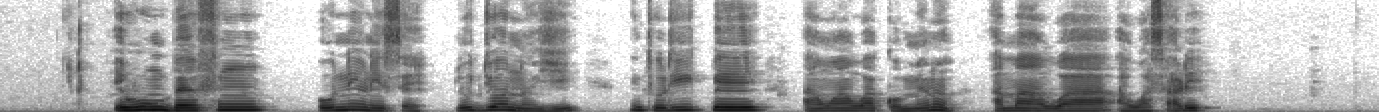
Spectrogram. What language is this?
Yoruba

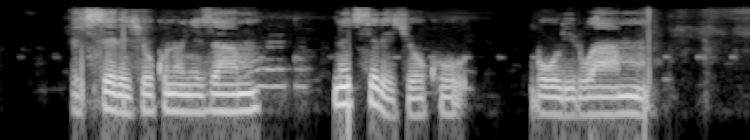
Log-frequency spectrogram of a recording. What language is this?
Ganda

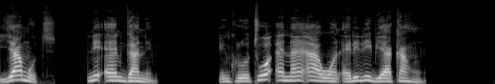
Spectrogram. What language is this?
Akan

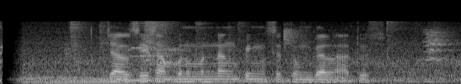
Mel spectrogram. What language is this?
Javanese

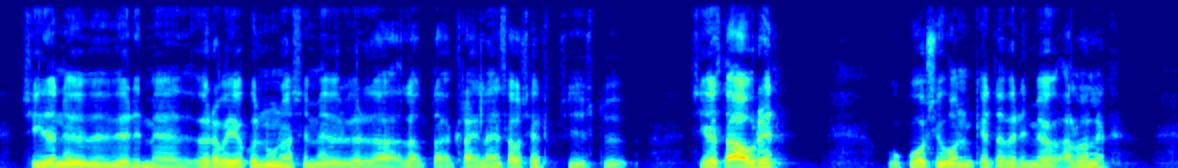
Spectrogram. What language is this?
Icelandic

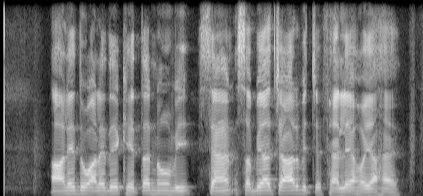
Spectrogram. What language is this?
Punjabi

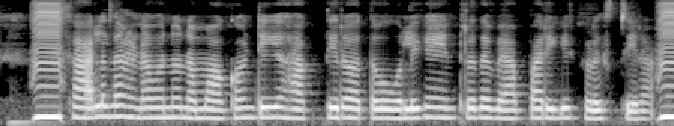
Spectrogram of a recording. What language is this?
Kannada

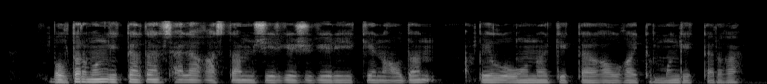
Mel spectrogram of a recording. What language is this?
Kazakh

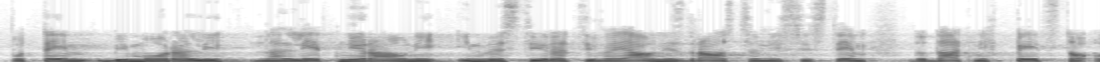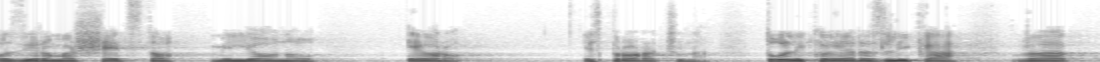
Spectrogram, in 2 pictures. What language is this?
Slovenian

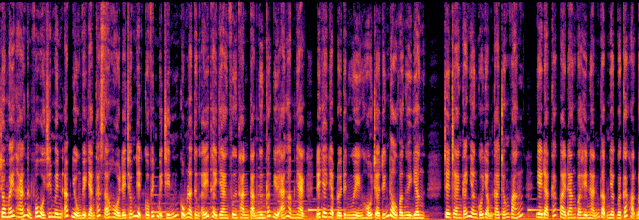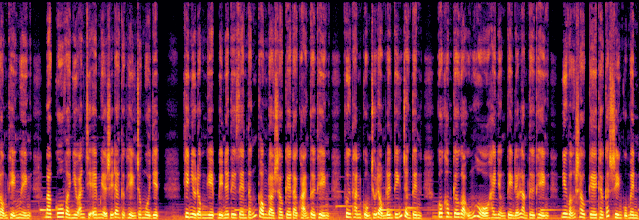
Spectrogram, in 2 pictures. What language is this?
Vietnamese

